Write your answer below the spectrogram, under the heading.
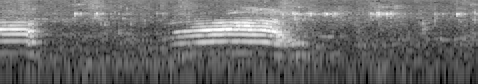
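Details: Pet cat given its weekly bath gives one drawn-out, rising-then-falling meow in a small room, followed by quiet background noise.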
